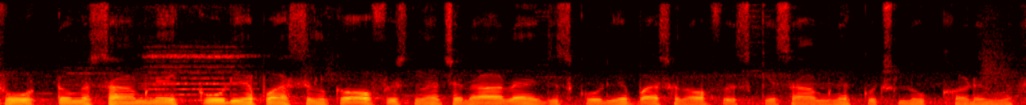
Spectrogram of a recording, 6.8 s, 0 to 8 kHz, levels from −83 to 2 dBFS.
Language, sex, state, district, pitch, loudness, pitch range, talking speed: Hindi, male, Bihar, Jamui, 115 Hz, -35 LUFS, 115-120 Hz, 200 wpm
